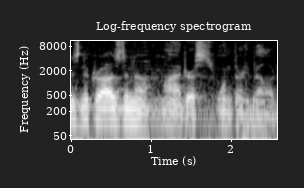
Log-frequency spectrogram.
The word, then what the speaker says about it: Risden: next is and I may be pronouncing this incorrectly Risdon rise didn't all right thanks for correcting me my name is Nick Roz do know my address 130 Ballard Avenue on canine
